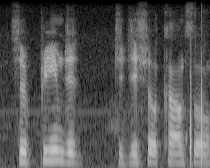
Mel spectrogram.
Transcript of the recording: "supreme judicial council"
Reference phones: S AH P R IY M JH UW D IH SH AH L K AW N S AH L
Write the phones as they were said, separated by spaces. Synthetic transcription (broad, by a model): S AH P R IY M JH UW D IH SH AH L K AW N S AH L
